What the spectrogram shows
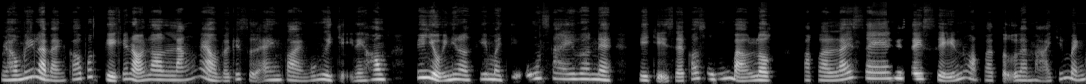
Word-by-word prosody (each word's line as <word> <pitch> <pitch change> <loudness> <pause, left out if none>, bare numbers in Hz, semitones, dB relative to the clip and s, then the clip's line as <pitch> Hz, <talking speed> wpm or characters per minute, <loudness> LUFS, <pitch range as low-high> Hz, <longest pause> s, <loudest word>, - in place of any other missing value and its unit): thì 205 - -4
hông 215 +2 +4
biết 310 +7 +2
là 255 -7 +8
bạn 180 -4 -3
có 240 +6 -4
bất 345 - -7
kỳ 195 -4 +5
cái 250 +8 -6
nỗi 180 -4 +4
lo 220 -1 +2
lắng 205 +7 -3
nào 210 - +1
về 165 0 -8
cái 240 - -7
sự 245 - -9
an 205 +1 -3
toàn 185 -5 -4
của 195 - -7
người 220 -2 +2
chị 185 - -16
này 175 +1 -4
hông? 230 +5 +4 0.3
Ví 320 +1 +6
dụ 245 - +9
như 210 +6 +3
là 220 -2 +2
khi 240 +2 -3
mà 230 -2 +3
chị 380 - -11
uống 425 -10 -2
say 260 -3 -3
lên 245 -1 +2
nè 215 -3 +4 0.3
thì 195 - +1
chị - - -2
sẽ 175 -1 -2
có 265 +8 -4
xu 245 -4 -3
hướng 280 +2 -2
bạo 165 - +2
lực, 195 0 +3 0.2
hoặc 195 0 -11
là 190 -1 0
lái 225 +10 +1
xe 280 -3 0
khi 285 - +3
say 255 0 +4
xỉn, 205 -1 -2
hoặc 250 -8 -7
là 190 - -5
tự - - -5
làm 190 0 -4
hại 170 -3 -10
chính 275 - -7
bản 225 -5 -2
220 Hz, 310 wpm, -21 LUFS, 195-255 Hz, 0.3 s, dụ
